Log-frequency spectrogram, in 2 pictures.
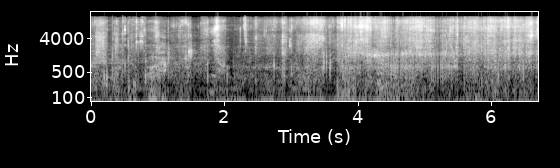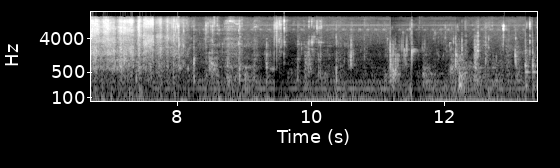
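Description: Close-miked chewing of soft adobo-braised tuna roe, with wet mouth clicks and lip smacks over a steady low hum. A paper tissue rustles at the nose around the middle, and he drinks from a bottle near the end.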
